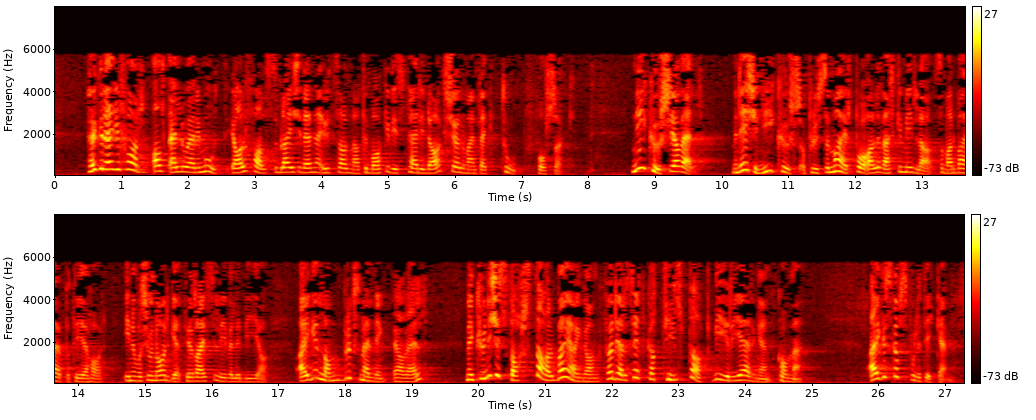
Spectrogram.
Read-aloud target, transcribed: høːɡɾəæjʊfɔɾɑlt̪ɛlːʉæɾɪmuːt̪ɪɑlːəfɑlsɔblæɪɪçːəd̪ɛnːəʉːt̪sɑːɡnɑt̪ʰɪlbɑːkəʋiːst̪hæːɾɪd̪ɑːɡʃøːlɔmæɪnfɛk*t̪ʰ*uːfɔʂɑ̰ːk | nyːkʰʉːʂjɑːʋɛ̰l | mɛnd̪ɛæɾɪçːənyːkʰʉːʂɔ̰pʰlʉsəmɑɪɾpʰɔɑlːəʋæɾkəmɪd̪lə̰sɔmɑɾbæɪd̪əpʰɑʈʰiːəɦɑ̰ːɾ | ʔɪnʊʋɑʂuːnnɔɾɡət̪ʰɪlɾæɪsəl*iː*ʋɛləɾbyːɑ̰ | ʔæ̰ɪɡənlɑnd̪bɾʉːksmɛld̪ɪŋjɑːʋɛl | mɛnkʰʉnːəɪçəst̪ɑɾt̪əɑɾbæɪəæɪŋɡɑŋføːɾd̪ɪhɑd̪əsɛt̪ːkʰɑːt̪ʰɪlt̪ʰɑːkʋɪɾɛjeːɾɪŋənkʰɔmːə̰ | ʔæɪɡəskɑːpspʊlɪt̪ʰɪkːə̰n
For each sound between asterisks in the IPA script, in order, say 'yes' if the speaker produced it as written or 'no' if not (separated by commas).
yes, yes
